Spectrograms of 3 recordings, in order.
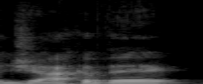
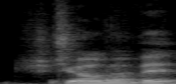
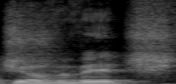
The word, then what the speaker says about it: Jovovich: love the Resident Evil franchise I love MIA Djokovic Jovovich Jovovich thank you I just don't do well with name pronunciation if you couldn't tell already I love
